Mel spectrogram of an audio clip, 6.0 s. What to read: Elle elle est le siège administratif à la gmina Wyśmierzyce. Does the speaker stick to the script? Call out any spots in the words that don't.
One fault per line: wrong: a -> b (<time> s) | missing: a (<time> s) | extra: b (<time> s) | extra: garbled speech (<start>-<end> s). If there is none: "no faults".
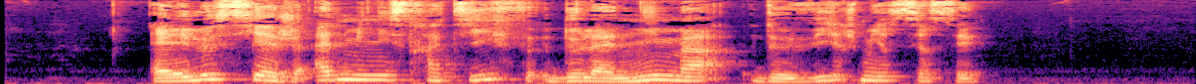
missing: elle (0.9 s)
wrong: à -> de (2.7 s)
extra: de (3.8 s)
